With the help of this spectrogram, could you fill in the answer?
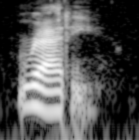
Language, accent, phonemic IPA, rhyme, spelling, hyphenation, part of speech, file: English, General American, /ˈɹæti/, -æti, ratty, rat‧ty, adjective / noun, En-us-ratty.ogg
- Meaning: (adjective) 1. Resembling or characteristic of a rat; ratlike 2. Infested with rats 3. In poor condition or repair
